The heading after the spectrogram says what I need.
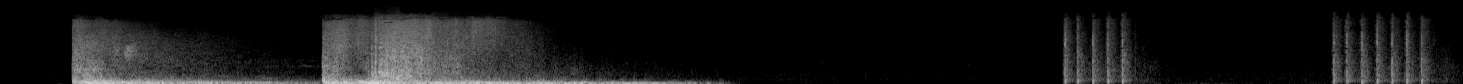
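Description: At 4.32 s the adaptive stream drops to a lower bitrate, switching mid-playback to a leaner encoding of the same audio, most likely because the connection slowed. The change is abrupt and leaves no gap, and the lower quality lasts to the end of the clip. From that point codec artefacts are more audible, which fits a step down from around 64 to 16 kbit/s Opus.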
